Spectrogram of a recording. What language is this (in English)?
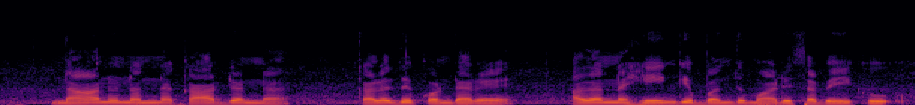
Kannada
